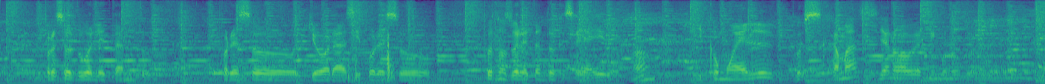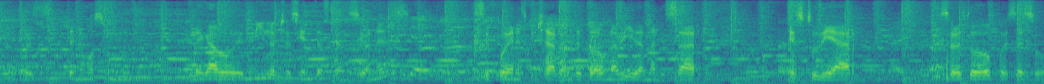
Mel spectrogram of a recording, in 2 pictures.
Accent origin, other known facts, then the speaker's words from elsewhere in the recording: Mexico City, Mexico; De la Ciudad de México.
